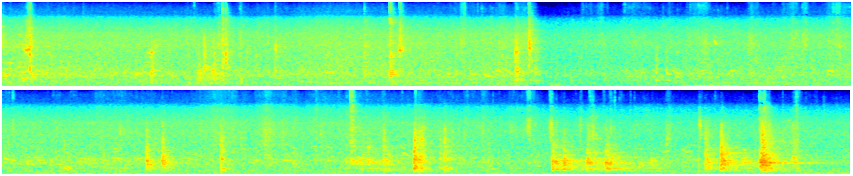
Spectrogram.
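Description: Metal and stone knock and clank as men work at a cart.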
